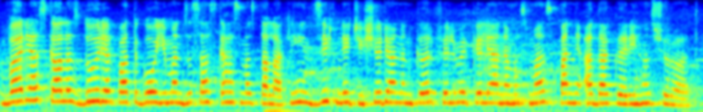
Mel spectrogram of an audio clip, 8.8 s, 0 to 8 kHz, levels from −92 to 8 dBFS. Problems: constant background noise, continuous background conversations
